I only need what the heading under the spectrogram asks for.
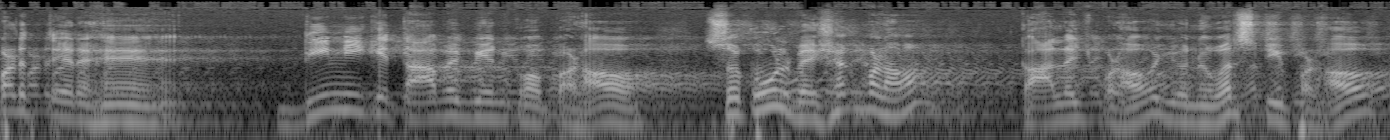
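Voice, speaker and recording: Noticeable background noise and audible room echo surround a man speaking with lively intonation. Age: 70s. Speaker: Islamic scholar. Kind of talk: sermon.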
